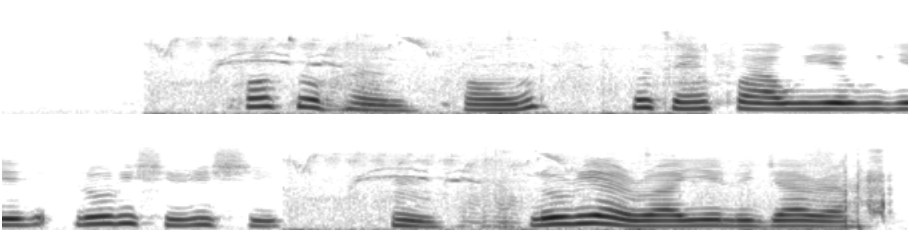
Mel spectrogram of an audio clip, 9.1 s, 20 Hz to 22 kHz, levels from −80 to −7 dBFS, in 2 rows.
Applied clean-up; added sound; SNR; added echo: none; Walk, footsteps / Insect; 19 dB; none.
